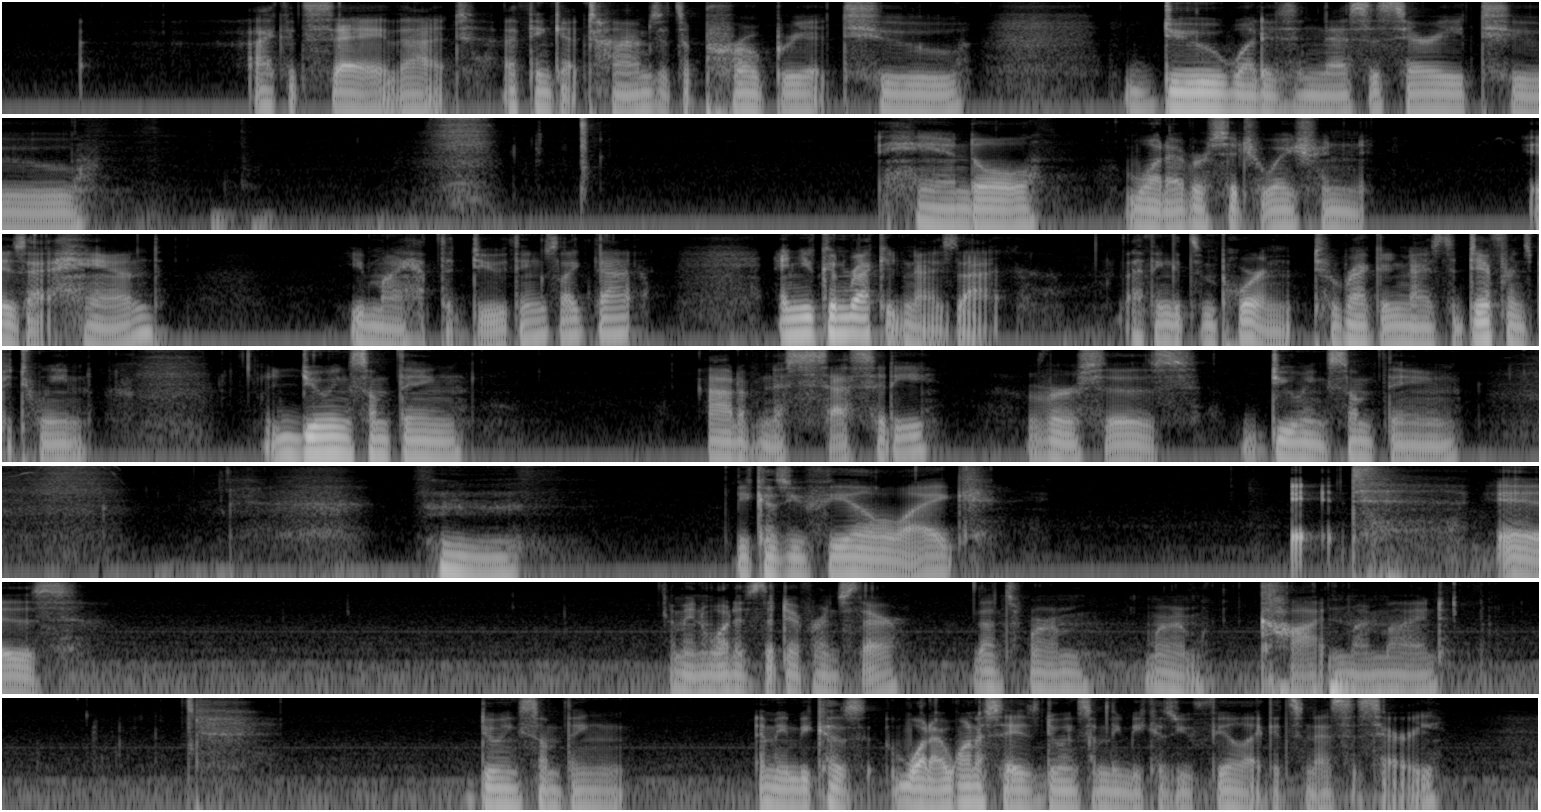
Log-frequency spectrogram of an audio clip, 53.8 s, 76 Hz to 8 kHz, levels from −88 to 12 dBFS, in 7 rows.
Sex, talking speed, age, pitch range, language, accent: male, 105 wpm, 20-39, 85-95 Hz, English, American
